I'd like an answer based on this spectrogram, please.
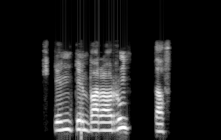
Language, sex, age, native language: Icelandic, male, 9, Icelandic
